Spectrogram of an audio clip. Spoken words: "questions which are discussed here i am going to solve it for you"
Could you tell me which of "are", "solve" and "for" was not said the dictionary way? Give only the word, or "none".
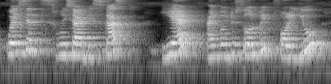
solve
